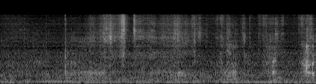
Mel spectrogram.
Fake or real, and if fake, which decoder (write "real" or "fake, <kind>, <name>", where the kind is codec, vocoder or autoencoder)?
fake, codec, SNAC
